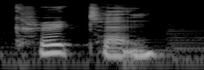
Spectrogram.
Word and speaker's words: curtain: 我承认那这一句对应的是浪费时间是我情愿浪费时间是我情愿 I'm wasting my time, yeah, I'll admit 好了下一句像谢幕的演员眼看着灯光熄灭首先这个单词 curtain C-U-R-T-A-I-N 它表示窗帘在这里呢是指幕布的意思我们要说一下这个词的读音它读作 curtain 但是呢在美音里面呢你可能会听到人家这么说 curtain 这个词的发音呢就类似于 Britain 其实呢很多人他并不会把它说成是 Britain 而是说 Britain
